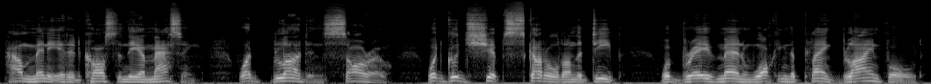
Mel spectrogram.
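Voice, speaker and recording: A man narrating a classic adventure audiobook in an expressive, dramatic storytelling manner. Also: medium pitch, measured pace, dry recording, studio quality. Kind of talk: dramatic scripted literary narration.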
